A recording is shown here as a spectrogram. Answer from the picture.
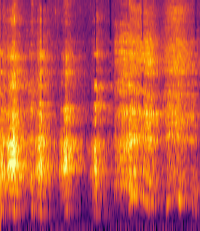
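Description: Three women laughing together, loudest at the start and dying down.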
